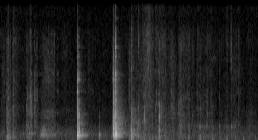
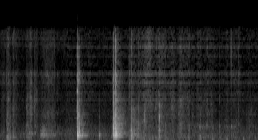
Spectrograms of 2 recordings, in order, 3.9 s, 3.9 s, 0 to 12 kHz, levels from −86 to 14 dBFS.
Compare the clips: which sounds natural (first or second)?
first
